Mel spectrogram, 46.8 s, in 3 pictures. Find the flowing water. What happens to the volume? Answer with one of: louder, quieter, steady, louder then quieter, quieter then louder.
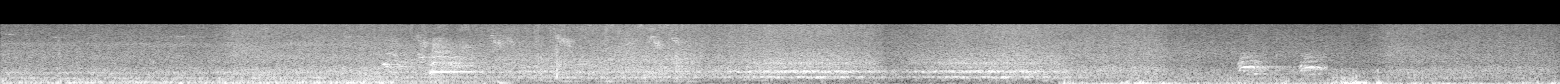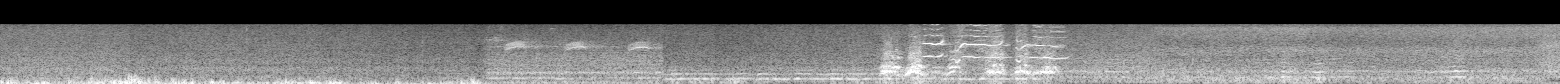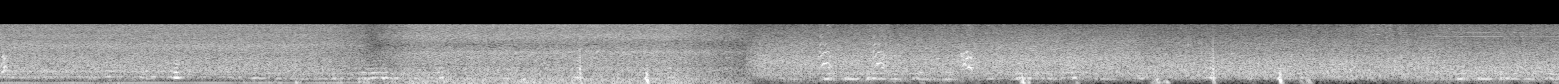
quieter then louder.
